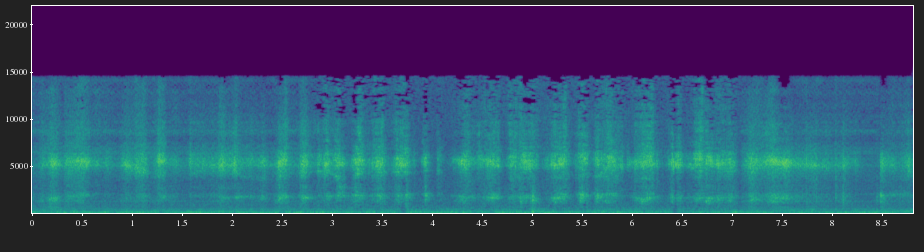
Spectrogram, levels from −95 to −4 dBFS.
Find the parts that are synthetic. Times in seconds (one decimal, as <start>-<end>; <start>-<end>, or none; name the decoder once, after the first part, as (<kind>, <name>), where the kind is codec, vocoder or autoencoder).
0.0-2.8 (autoencoder, DAC-VAE); 7.1-8.8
